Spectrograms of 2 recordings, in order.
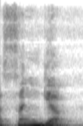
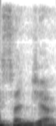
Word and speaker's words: संज्ञा: ये जानता हूं कि इसका उच्चारण जो करते होंगे, क्या करते होंगे, ज्ञ, है ना, ज्ञ उच्चारण करते होंगे इसका, संज्ञा। तो देखिए, मानक कुछ भी हो सकता है, मानक रूप जो भी है या प्रचलित रूप जो भी है उसकी बात हम नहीं कर रहे हैं, लेकिन जो व्याकरणिक दृष्टि से इसका शुद्ध उच्चारण है, या यूं कहूं विशुद्ध उच्चारण है, वो क्या है, ज।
